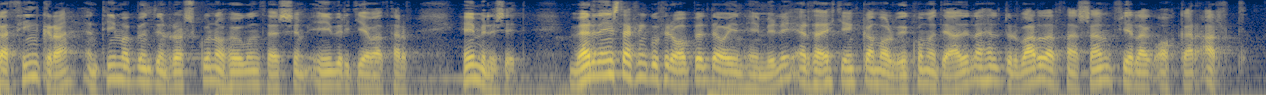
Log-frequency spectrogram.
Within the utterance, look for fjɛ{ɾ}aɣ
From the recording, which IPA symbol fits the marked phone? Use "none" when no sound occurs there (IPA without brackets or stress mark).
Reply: l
